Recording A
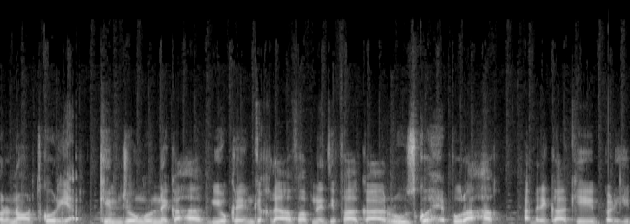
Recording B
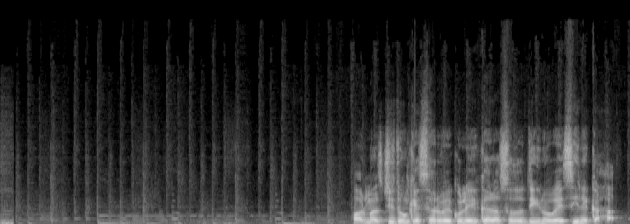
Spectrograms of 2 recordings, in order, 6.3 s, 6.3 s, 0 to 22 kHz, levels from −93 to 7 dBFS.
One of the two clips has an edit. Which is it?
B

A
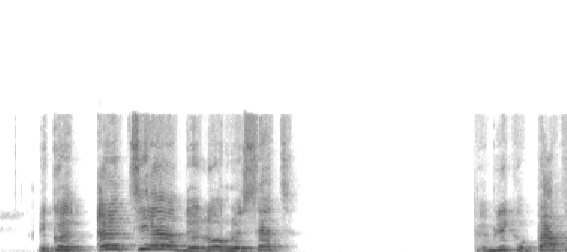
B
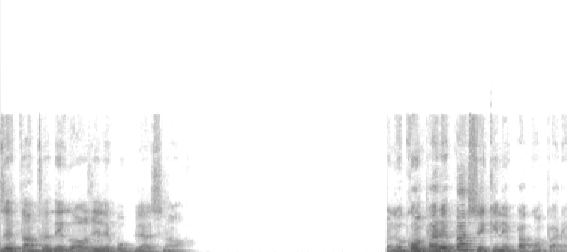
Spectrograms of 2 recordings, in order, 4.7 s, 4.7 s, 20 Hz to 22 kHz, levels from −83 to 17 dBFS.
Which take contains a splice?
B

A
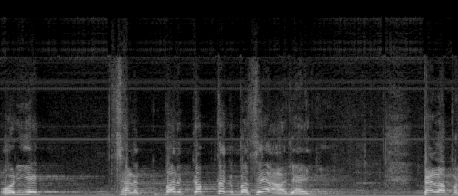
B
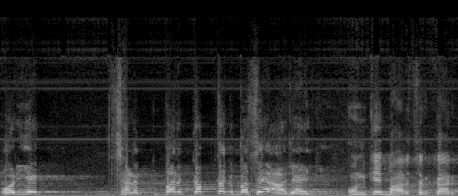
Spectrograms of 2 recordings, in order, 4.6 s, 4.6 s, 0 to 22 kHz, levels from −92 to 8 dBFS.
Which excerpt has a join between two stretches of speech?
B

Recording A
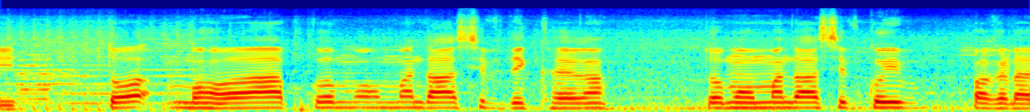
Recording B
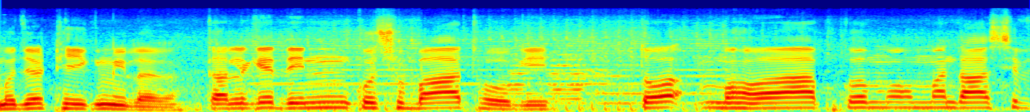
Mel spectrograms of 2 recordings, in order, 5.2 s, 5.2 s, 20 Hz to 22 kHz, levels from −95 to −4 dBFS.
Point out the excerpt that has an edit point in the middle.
B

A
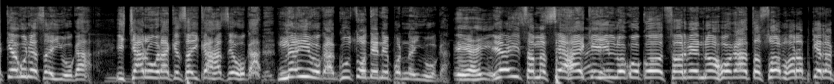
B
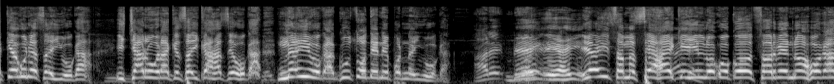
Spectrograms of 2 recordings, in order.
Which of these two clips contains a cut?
A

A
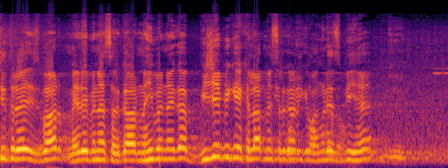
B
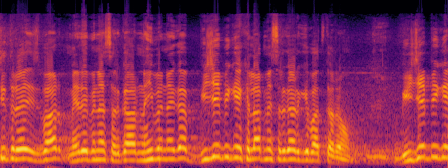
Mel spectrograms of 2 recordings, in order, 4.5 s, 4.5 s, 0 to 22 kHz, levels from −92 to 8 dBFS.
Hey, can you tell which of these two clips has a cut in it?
A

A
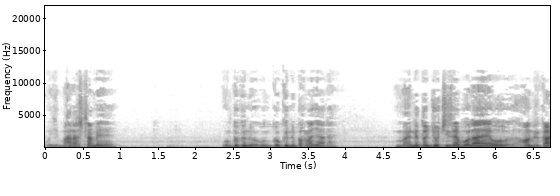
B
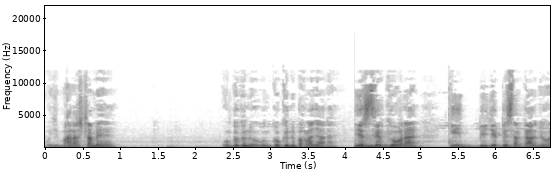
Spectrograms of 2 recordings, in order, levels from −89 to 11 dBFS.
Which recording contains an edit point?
B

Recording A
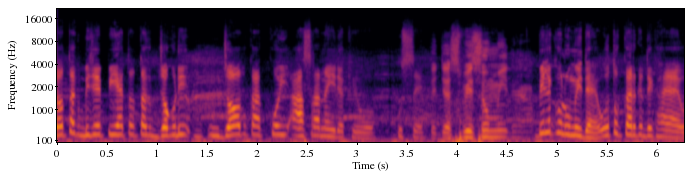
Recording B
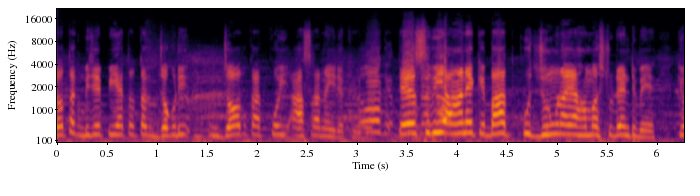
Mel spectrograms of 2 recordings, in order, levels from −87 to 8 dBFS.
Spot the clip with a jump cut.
B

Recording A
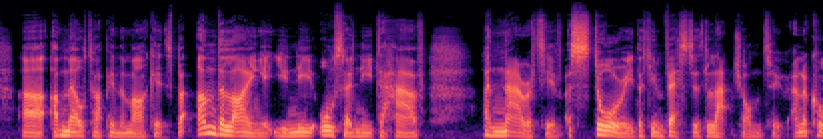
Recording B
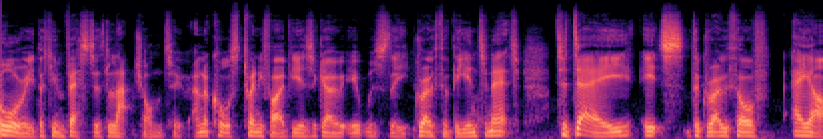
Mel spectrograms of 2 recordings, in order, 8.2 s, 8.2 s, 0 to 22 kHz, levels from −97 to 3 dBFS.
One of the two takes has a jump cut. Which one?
B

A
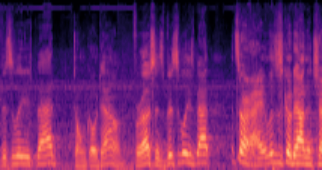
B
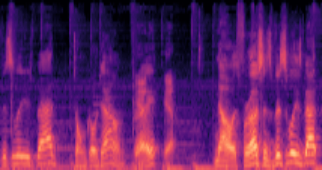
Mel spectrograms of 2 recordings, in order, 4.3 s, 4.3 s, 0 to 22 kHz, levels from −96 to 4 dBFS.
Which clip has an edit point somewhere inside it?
A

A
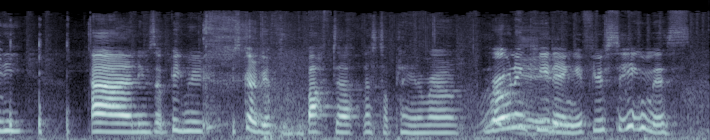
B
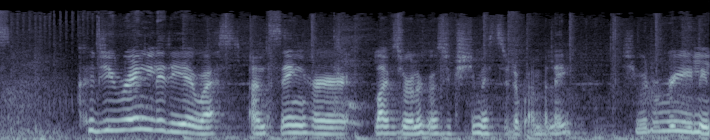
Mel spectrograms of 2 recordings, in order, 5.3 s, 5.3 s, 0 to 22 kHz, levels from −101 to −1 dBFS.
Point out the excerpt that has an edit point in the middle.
A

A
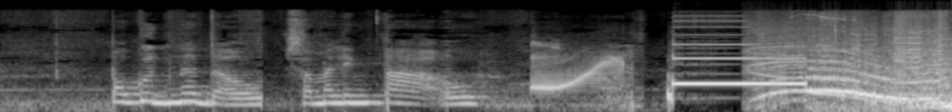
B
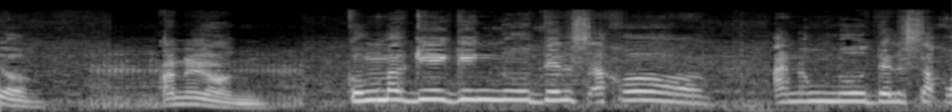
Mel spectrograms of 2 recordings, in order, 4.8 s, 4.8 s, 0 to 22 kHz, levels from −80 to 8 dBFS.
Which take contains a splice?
A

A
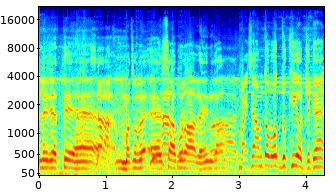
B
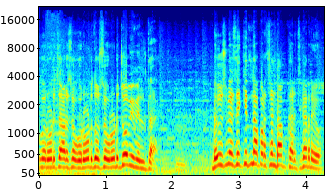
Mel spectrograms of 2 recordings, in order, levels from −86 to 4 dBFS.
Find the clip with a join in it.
A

